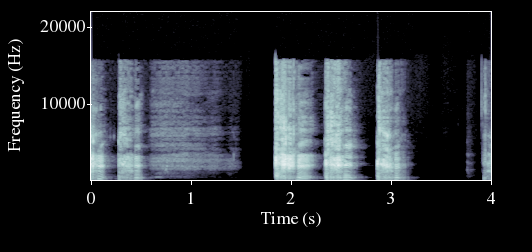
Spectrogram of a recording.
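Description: A person coughing in short fits: two coughs at the start, then three more in quick succession about two seconds in.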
